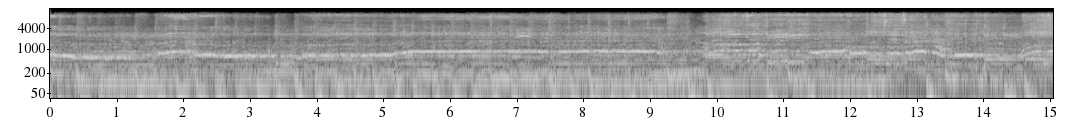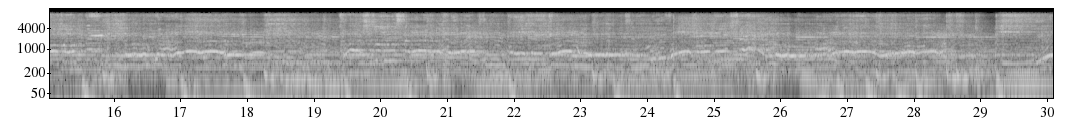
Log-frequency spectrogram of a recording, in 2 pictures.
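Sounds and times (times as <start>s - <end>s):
live band playing pop song: 0.0s - 30.0s.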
